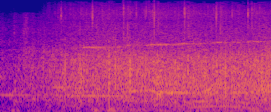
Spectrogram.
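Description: Audience applauding, building up about half a second in as the last notes of an intro music sting die away.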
